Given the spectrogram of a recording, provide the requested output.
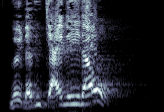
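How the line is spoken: Loud shout. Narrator (Vietnamese): Chí Tôn hét to

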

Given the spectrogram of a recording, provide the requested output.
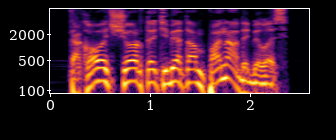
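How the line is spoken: Growl. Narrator (Russian): прорычал он

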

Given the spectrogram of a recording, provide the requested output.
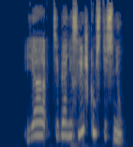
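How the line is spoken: Uncertain question. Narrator (Russian): неуверенно поинтересовалась Тинка

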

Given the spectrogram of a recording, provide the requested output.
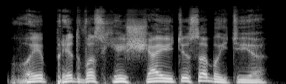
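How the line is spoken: Growled. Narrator (Russian): прорычал Ильдефонс

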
